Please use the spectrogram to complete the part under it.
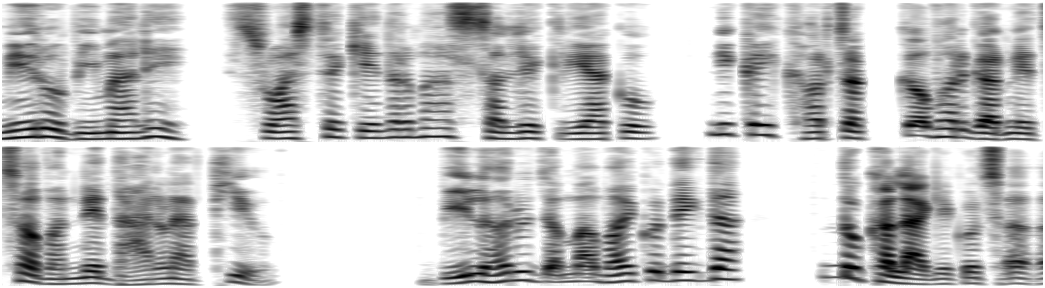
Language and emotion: Nepali, sad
